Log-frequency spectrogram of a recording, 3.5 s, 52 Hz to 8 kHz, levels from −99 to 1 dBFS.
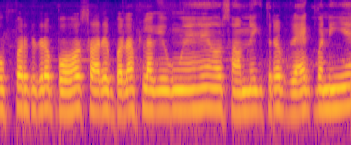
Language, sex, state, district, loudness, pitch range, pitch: Hindi, female, Haryana, Rohtak, -16 LUFS, 175-185 Hz, 180 Hz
